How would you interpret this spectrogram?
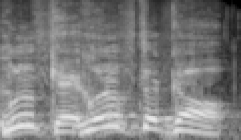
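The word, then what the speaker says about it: Luftgekühlt: How do you pronounce it? Yeah, Luftgekalt.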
